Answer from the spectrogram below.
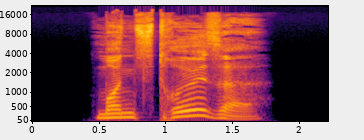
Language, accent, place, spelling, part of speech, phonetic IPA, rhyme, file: German, Germany, Berlin, monströse, adjective, [mɔnˈstʁøːzə], -øːzə, De-monströse.ogg
- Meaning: inflection of monströs: 1. strong/mixed nominative/accusative feminine singular 2. strong nominative/accusative plural 3. weak nominative all-gender singular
